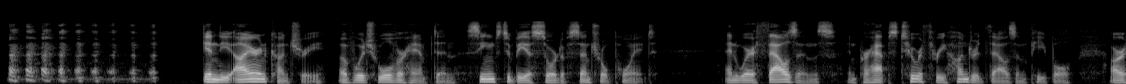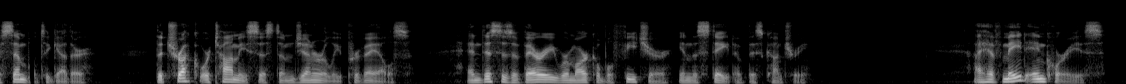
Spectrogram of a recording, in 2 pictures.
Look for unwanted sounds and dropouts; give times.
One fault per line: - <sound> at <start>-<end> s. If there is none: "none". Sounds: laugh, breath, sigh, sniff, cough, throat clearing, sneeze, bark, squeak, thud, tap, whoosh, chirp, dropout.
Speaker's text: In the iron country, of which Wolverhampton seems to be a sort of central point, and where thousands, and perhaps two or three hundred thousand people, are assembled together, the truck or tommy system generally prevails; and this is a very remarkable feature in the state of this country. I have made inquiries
- laugh at 0.1-1.6 s
- dropout at 11.6-11.6 s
